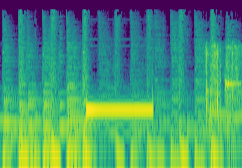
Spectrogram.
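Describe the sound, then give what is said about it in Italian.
A single steady telephone ringing tone of an outgoing call, about a second long, sounds over a rhythmic, beat-driven music bed, with a brief electronic flourish at the end. “Squilla e non è poco.”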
